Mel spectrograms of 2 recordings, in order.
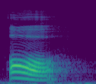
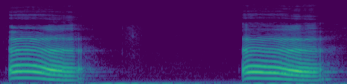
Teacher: When you say O, like your mouth is literally like a circle, and when you say Ö, the circle is just smaller.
